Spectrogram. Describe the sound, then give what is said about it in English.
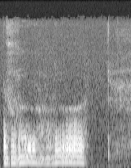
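A human voice imitates a fat teddy bear's growl with one drawn-out, wavering rumble lasting under two seconds, fairly loud, then it stops abruptly into near silence with a faint click. “"I shall growl for them. Listen.”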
